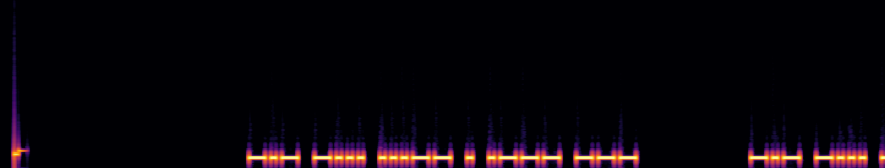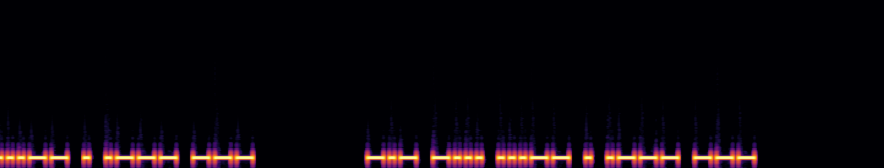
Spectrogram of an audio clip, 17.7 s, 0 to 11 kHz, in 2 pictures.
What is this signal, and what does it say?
Morse code, heard as a keyed tone, about 22 wpm, 700 Hz. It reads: KB3EJO KB3EJO KB3EJO
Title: USA Call Signs - 6 Characters - Repeated 3x - 22wpm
